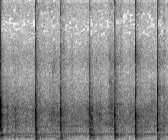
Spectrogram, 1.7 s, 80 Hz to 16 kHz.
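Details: Seven clean wooden knocks on the AJ Bluetooth/MP3 speaker cabinet, about four a second, with no crackle or pop, after all pins were resoldered to fix noise and crackle from the right speaker when moved.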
